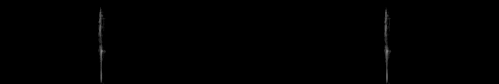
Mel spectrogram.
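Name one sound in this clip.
Game menu buttons click with short taps.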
